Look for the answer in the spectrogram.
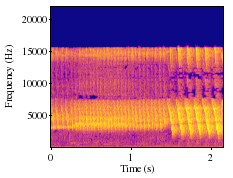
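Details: Belgian canary training song for contests, a steady high buzzy trill that switches into louder rapid repeated sweeping notes.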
